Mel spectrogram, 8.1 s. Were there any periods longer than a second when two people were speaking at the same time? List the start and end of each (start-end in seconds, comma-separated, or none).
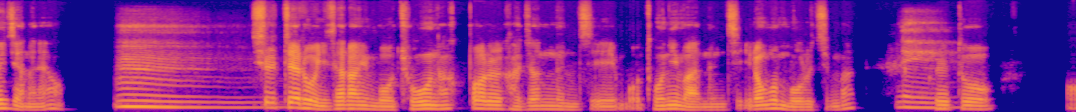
none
